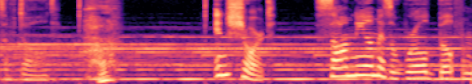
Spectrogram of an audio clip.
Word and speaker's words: Somnium: Now they tell me Somnium.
